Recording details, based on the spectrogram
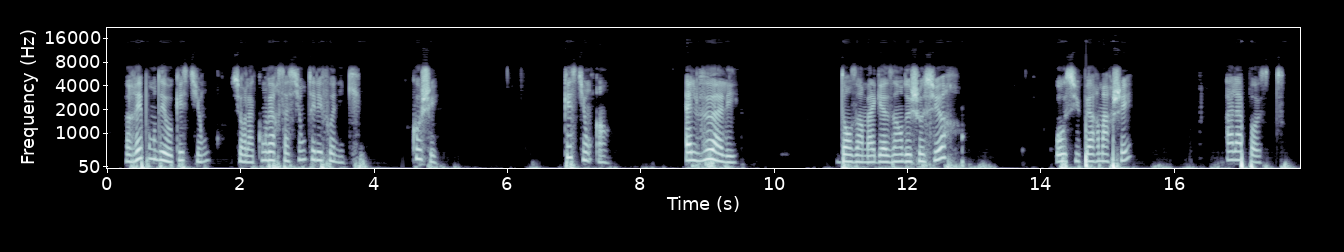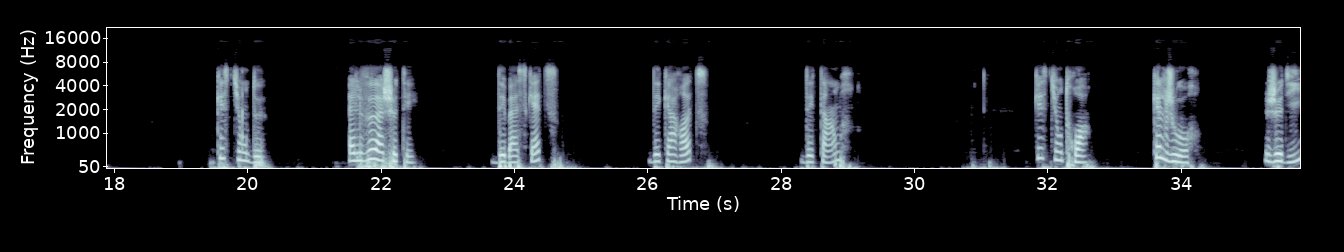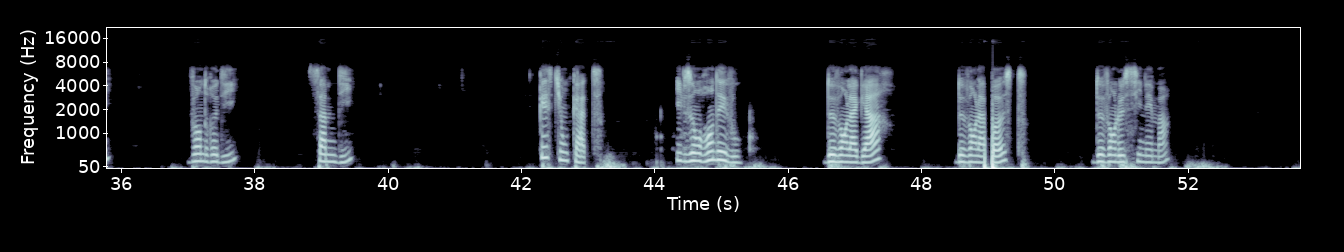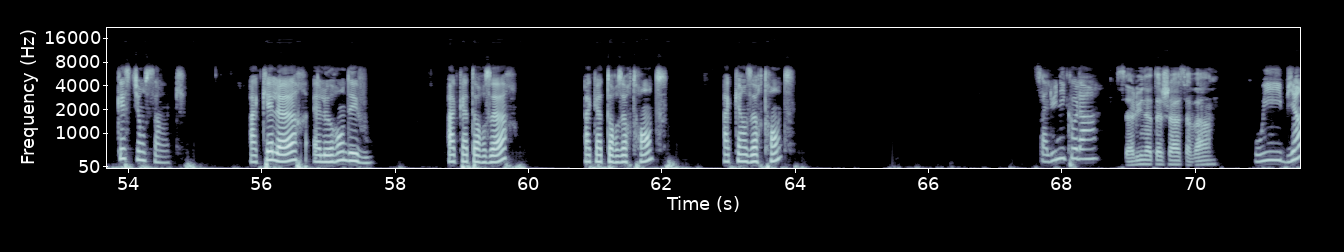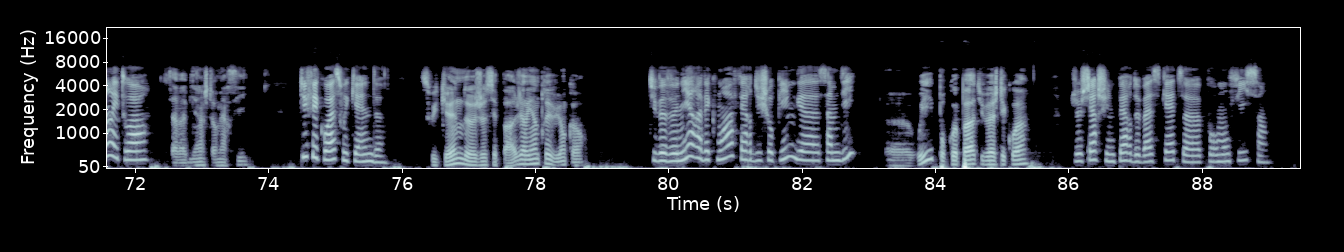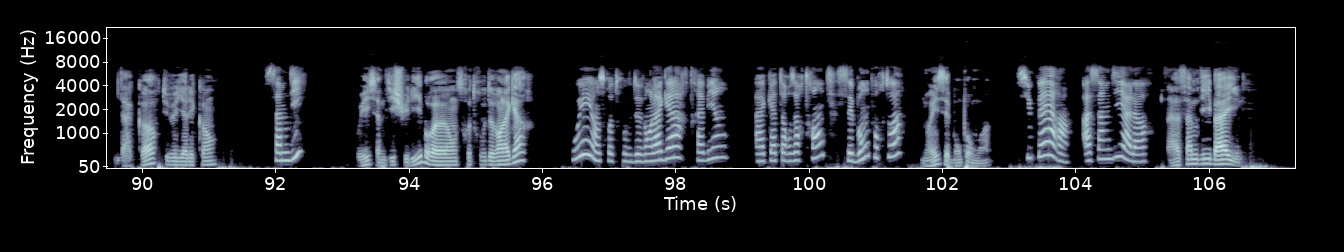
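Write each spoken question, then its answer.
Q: Elle veut aller dans un magasin de chaussures, au supermarché, à la poste.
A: dans un magasin de chaussures

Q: Elle veut acheter des baskets, des carottes, des timbres.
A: des baskets

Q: Quel jour? Jeudi, vendredi, samedi.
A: samedi

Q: Ils ont rendez-vous devant la gare, devant la poste, devant le cinéma.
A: devant la gare

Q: À quelle heure est le rendez-vous?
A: À 14h30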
